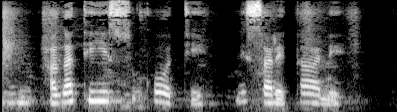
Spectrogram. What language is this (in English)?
Kinyarwanda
